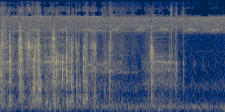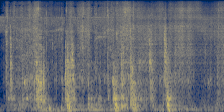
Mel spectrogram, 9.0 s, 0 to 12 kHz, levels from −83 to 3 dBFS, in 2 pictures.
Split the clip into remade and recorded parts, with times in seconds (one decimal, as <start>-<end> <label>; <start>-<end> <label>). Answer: 0.0-7.1 recorded; 7.1-9.0 remade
